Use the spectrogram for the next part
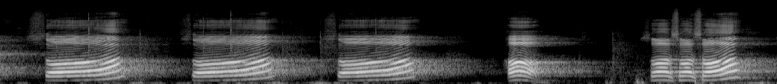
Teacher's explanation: सो, सो, सो, ह, सो, सो, सो, ह। इन चार वर्णों को ऊष्म वर्ण कहते हैं, क्योंकि इनका उच्चारण रगड़ या घर्षण से उत्पन्न होता है, इसलिए इसका नाम ऊष्म है।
